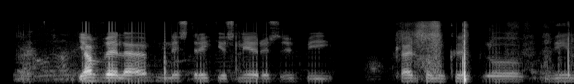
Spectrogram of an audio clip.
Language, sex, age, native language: Icelandic, male, 13, Icelandic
